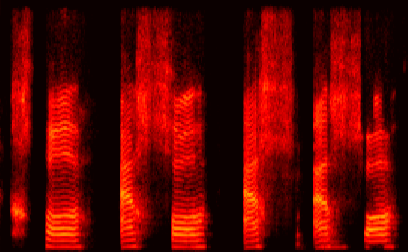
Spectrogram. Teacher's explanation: huruf kho ini dia makhrajnya ada di tenggorokan bagian atas. Kemudian cara mengeluarkannya dengan digesek ya. Jadi tidak bersentuhan.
